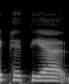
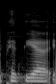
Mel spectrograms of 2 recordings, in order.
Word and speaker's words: Pythia: How do you say Pythia? That's how you say Pythia, by the way. Well, that's how you say Pythia in English. In ancient Greek, it would be Pythia.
